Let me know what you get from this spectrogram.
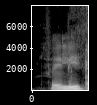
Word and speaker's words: felicífico: Acento en la segunda I. – Felicífico.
